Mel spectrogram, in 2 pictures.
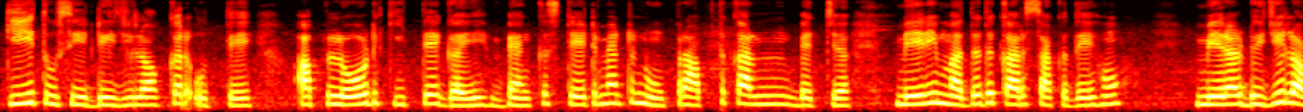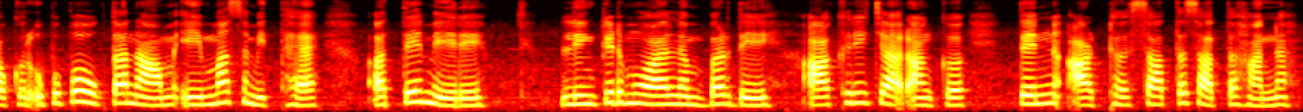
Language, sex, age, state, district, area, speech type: Punjabi, female, 18-30, Punjab, Barnala, rural, read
